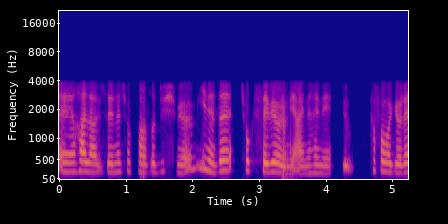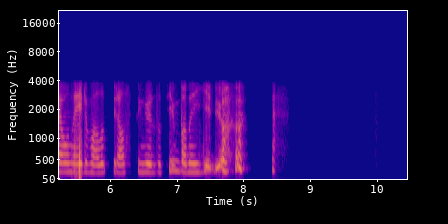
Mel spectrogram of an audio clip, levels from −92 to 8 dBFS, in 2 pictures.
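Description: Bit errors on an ADPCM link strike at 1.22 to 1.31 s after "eee hâlâ üzerine çok", at 3.34 to 3.48 s after "de çok", at 5.42 to 5.58 s between "yani hani kafama göre" and "alıp biraz tıngırdatayım bana", and at 8.50 to 8.53 s. Each is a pop followed by a rough, gritty burst with a brief change in level. A flipped bit throws off the decoder's step size and prediction, so the damage rings on for milliseconds after the pop. The sound never drops out or gets patched over as it would with lost packets. The narrow telephone band, which fits a 32 kbit/s G.726 link, stays steady around these bursts.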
